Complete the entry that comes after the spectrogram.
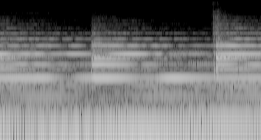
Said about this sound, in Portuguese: Será que, será que é o sino da igreja, velho? A igreja deve estar tá por perto, então, né, cara?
